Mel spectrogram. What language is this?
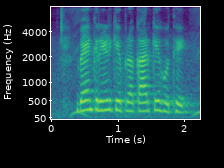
Chhattisgarhi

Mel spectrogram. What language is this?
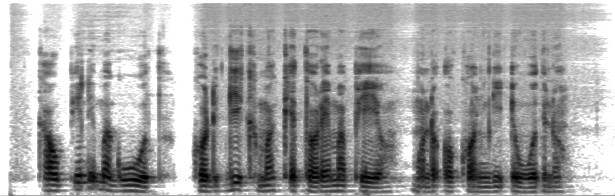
Luo (Kenya and Tanzania)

